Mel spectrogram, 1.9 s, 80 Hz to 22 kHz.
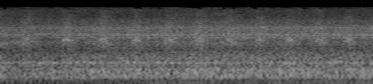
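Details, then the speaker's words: Hobby 818 lathe refurbished with 24V 400W 2600 rpm Currie DC motor on a 25A control board and 16A supply, run up by pot: quiet, even hum with a faint whirr, motor barely audible, running normally. "I don't know if you can hear that, but it's actually quite quiet. You don't really hear much of the motor at all."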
